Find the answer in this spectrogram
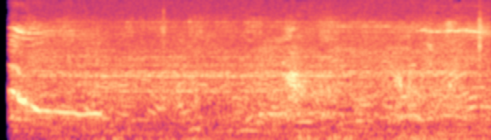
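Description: Faint voices of people, with a short falling whine right at the start.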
